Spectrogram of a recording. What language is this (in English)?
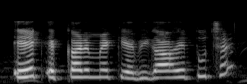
Maithili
